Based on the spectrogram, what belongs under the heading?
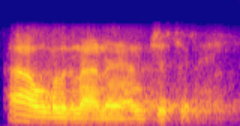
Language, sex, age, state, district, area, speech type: Tamil, male, 60+, Tamil Nadu, Theni, rural, conversation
